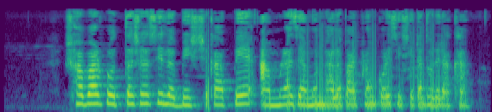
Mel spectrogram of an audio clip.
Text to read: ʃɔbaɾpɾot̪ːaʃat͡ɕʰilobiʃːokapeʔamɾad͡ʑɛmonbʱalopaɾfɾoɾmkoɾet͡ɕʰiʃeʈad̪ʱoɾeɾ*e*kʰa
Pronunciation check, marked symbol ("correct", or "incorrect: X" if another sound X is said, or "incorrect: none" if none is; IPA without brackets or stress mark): incorrect: a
